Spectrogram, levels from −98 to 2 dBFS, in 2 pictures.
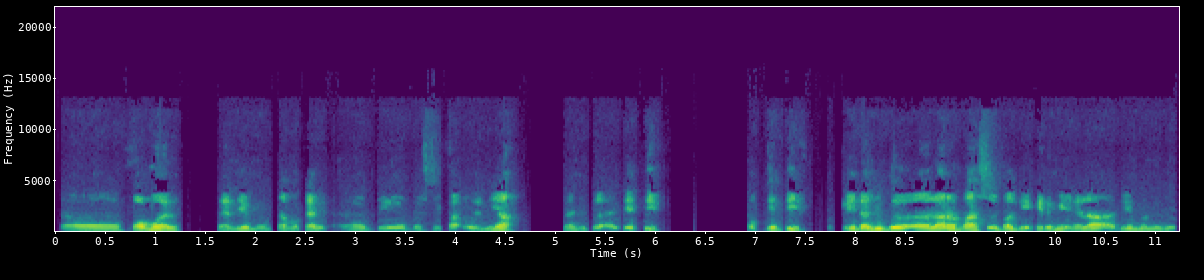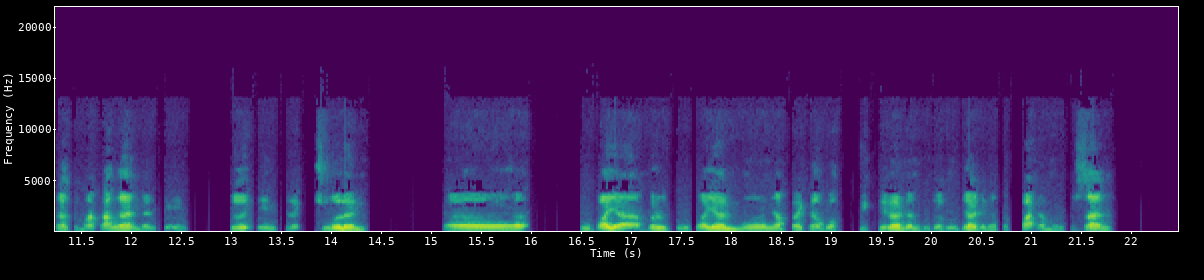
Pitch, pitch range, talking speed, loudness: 140 Hz, 130-155 Hz, 110 wpm, -17 LUFS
